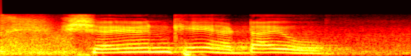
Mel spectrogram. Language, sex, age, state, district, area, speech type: Sindhi, female, 60+, Maharashtra, Mumbai Suburban, rural, read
